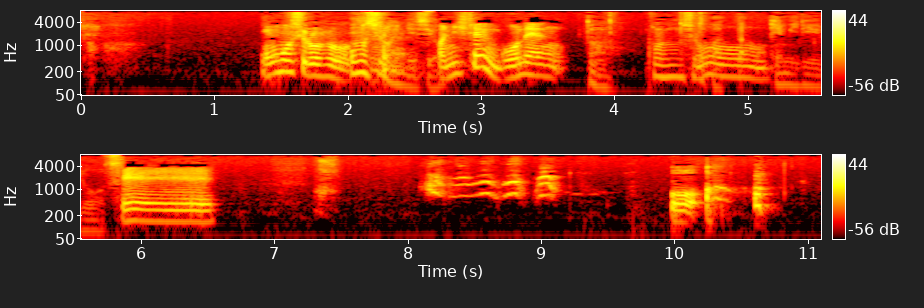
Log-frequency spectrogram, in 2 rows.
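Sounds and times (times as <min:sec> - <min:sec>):
speech: 0:01.4 - 0:06.7, 0:07.3 - 0:07.5
pet dog yelping and whiny high-pitched barking: 0:08.1 - 0:09.3.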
